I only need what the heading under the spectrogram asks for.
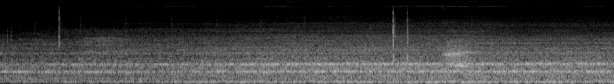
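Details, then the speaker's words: Hcalory Toolbox 2 compact diesel heater, first run once diesel has reached the burner: a steady rushing burner roar under a constant fan whine with no sputtering, kicking in and warming up; clean normal running. "So, as you can hear now, that is really starting to kick in."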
